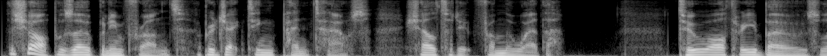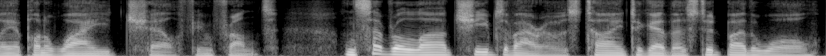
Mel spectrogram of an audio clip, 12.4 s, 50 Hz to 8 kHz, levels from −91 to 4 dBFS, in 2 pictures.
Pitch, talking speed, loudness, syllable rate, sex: 110 Hz, 180 wpm, -20 LUFS, 4.9 syllables/s, male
